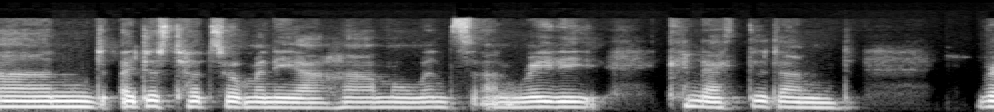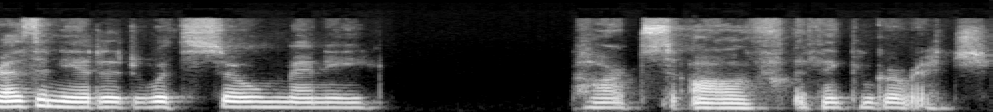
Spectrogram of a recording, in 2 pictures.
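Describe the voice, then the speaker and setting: A woman with an Irish accent speaks fairly slowly in a very deep, low voice, dark and mellow in tone and flat, monotone in intonation. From Ireland. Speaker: life coach. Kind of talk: motivational talk. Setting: online event.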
